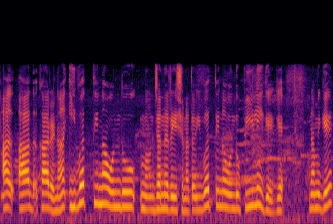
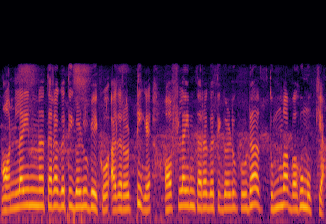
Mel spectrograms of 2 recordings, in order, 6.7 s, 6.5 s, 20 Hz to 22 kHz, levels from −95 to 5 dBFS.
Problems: none marked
